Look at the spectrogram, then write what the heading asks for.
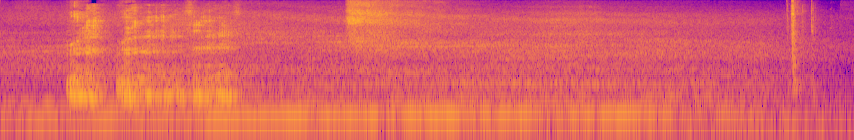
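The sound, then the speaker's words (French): A large bus idles with a steady low engine rumble, then a loud hiss of air brakes bursts out briefly. A short sharp click follows near the end. “Hé, toi là, va courir au lieu de prendre le bus, gros porc.”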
